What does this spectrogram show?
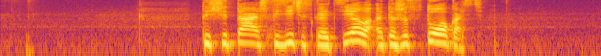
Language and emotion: Russian, angry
